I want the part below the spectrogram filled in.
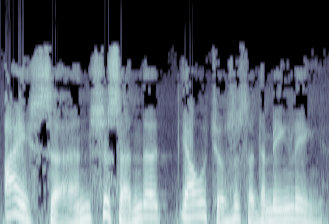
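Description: A middle-aged man preaching a sermon, telling stories in an animated way, scattering English fillers through his speech, his voice leaping up when he acts out strong feelings. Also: unhurried. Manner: animated storytelling, voice jumps high when acting out emotion.

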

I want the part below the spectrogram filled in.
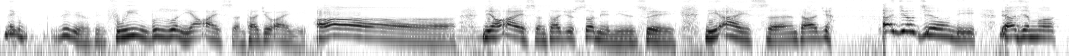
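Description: Animated middle-aged male preacher. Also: a little slow. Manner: animated storytelling, voice jumps high when acting out emotion; mixes English fillers like "OK" into speech. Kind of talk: sermon.

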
